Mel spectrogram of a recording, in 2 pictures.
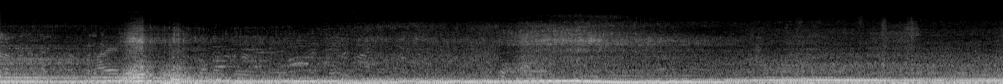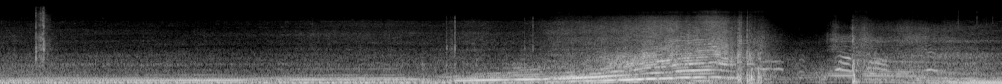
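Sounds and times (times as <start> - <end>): car engines idling at low revs: 0.0 - 14.6
sports car engine revving past: 11.0 - 20.0.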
